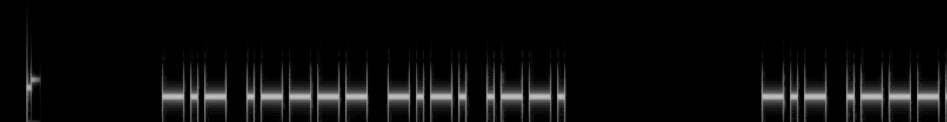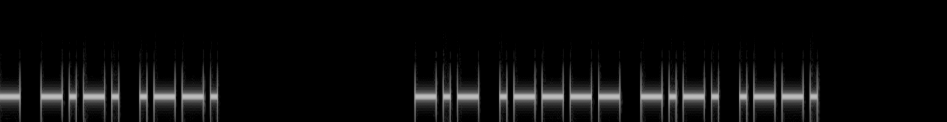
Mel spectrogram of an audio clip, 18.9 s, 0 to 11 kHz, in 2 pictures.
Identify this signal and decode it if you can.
Morse code, heard as a keyed tone, about 17 wpm, 700 Hz. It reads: K1CP K1CP K1CP
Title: Call Signs Repeated 2x - 17wpm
